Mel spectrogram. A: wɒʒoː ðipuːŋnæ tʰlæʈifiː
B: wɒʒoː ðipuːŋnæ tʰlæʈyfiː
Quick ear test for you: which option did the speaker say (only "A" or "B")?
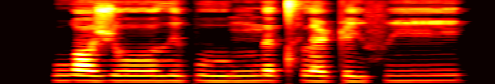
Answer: A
